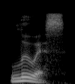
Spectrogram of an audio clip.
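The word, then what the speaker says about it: Lewes: Speaking of which, the good people of Lewis have formed a digital quorum to gently inform you it's pronounced Lewis, so please update your files accordingly. Lewis, I knew that.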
